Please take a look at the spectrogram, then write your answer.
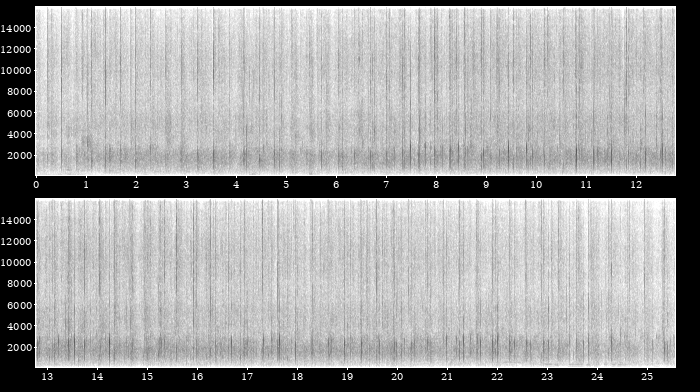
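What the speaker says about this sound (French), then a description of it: "Je vous propose de les applaudir quand même" A French cycling award ceremony audience applauds at length, a sustained, even patter of many hands lasting over twenty seconds with a faint murmur beneath.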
